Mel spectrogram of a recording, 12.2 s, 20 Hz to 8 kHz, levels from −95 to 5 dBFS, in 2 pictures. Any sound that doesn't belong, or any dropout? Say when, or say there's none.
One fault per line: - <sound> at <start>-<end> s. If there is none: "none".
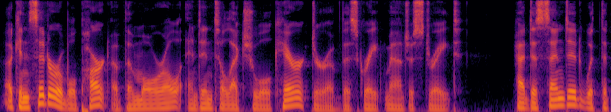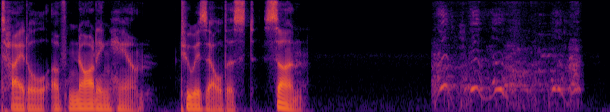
- bark at 10.4-12.0 s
